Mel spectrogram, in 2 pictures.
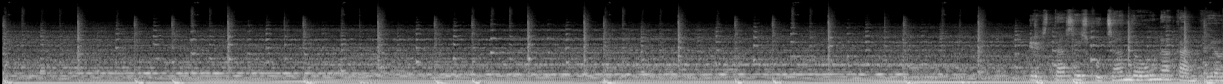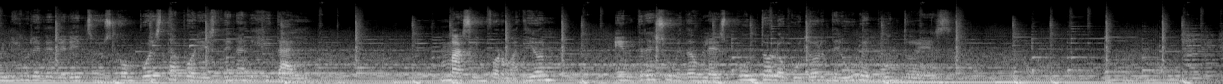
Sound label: clasic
